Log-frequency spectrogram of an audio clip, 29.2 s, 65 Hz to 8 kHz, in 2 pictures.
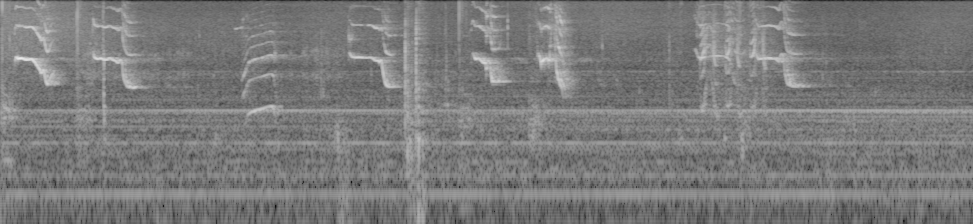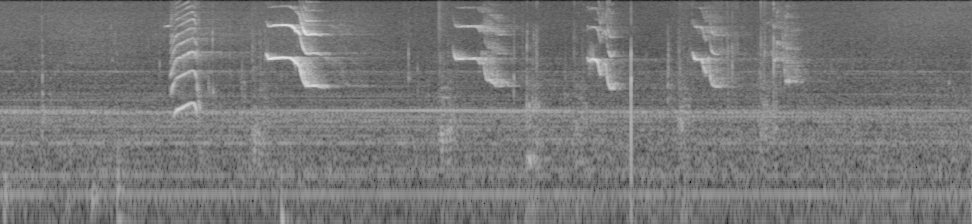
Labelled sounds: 0.0	2.3	killer whale, southern Alaska resident, 0.98 to 8.0 kHz
3.5	4.3	killer whale, southern Alaska resident, 0.37 to 8.0 kHz
5.2	6.1	killer whale, southern Alaska resident, 0.85 to 8.0 kHz
7.0	7.7	killer whale, southern Alaska resident, 1.1 to 8.0 kHz
8.0	8.6	killer whale, southern Alaska resident, 0.85 to 8.0 kHz
10.4	12.2	killer whale, southern Alaska resident, 0.64 to 8.0 kHz
17.0	17.7	killer whale, southern Alaska resident, 0.37 to 8.0 kHz
18.5	19.7	killer whale, southern Alaska resident, 0.85 to 8.0 kHz
21.3	22.4	killer whale, southern Alaska resident, 0.98 to 8.0 kHz
23.2	24.0	killer whale, southern Alaska resident, 0.81 to 8.0 kHz
24.9	25.6	killer whale, southern Alaska resident, 0.88 to 8.0 kHz
26.0	26.7	killer whale, southern Alaska resident, 0.98 to 8.0 kHz

